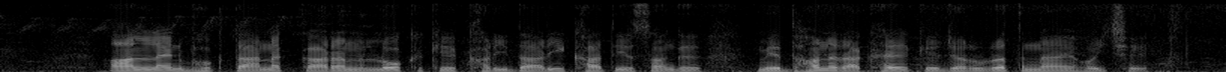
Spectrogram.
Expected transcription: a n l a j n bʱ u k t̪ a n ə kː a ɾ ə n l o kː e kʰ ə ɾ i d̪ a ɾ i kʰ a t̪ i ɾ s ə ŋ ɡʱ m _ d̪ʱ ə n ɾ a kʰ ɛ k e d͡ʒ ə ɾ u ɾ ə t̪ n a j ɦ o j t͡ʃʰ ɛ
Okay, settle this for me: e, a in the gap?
e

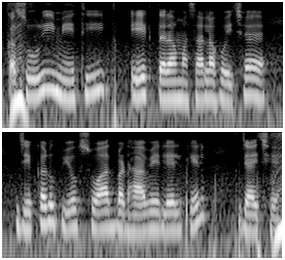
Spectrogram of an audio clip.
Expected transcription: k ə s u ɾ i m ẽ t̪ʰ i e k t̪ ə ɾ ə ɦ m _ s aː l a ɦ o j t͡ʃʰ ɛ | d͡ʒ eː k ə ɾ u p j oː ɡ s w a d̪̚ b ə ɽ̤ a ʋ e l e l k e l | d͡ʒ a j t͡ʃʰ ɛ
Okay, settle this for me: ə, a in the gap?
ə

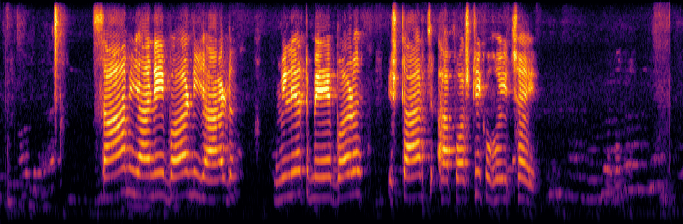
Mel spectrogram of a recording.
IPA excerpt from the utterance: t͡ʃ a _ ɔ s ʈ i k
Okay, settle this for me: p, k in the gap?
p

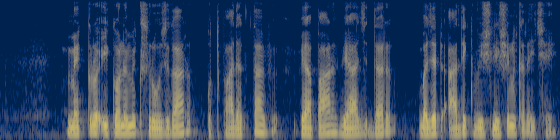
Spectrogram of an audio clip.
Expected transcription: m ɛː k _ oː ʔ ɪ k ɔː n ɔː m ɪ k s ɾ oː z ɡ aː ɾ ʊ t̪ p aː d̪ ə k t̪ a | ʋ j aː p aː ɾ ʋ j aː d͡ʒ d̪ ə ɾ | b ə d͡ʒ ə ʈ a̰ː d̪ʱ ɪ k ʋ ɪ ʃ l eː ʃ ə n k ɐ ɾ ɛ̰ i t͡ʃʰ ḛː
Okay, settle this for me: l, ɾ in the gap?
ɾ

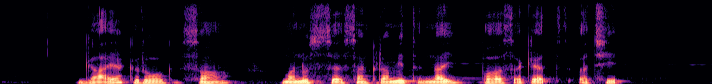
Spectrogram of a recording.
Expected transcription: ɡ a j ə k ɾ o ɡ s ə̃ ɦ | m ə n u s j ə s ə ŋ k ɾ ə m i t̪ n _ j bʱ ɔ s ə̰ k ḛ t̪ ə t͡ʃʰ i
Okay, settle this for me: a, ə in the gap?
ə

